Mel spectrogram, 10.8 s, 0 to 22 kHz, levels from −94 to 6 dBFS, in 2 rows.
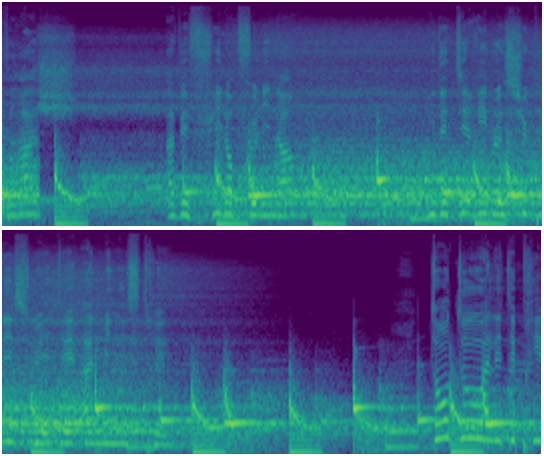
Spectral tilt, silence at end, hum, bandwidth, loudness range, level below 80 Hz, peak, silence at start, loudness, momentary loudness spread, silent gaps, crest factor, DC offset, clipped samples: -6 dB/octave; 0 s; none; 16.5 kHz; 3 LU; -38 dBFS; -8 dBFS; 0 s; -24 LUFS; 9 LU; none; 16 dB; under 0.1%; under 0.1%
